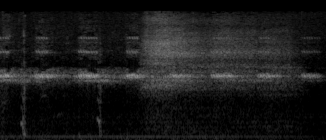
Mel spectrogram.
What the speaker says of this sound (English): I left the window open a little bit there with the crickets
